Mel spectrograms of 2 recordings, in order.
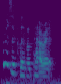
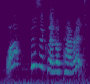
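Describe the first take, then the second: First: Said in the usual way. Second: High-pitched parrot squawk and echo; parrot copying. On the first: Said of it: "Granny Pig said, beaming at Polly". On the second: A narrator's reading. Polly Parrot copies Granny Pig's praise, high parrot voice. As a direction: squawk it, then parrot the question back. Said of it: "Polly copied".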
